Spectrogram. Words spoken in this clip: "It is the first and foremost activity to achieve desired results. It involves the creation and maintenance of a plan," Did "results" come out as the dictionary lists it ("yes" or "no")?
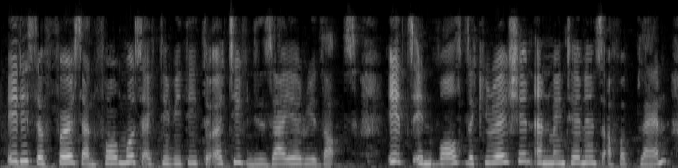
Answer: yes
